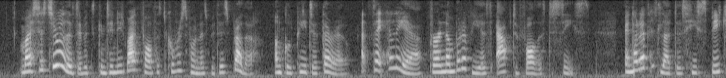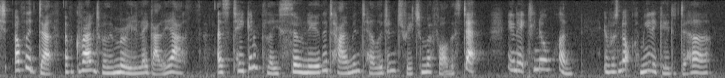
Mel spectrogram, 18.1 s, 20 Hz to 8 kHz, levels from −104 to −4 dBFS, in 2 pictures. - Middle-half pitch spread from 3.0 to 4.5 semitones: No, wide, 5.6 semitones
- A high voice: Yes, very high, 255 Hz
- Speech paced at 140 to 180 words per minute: No, average, 200 wpm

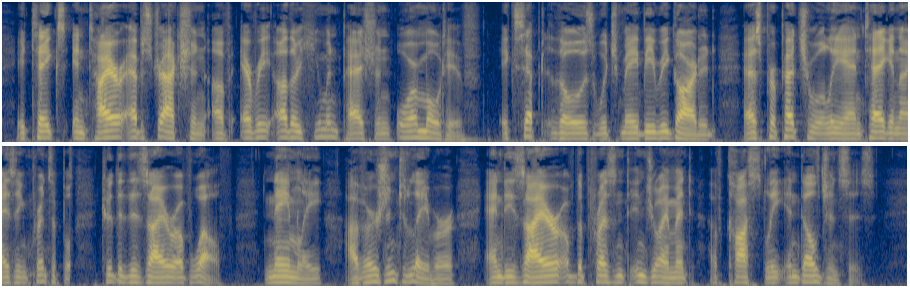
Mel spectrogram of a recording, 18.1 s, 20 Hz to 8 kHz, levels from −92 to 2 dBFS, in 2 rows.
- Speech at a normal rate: No, slow, 130 wpm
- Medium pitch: No, low, 115 Hz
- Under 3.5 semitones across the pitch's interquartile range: Yes, average, 2.9 semitones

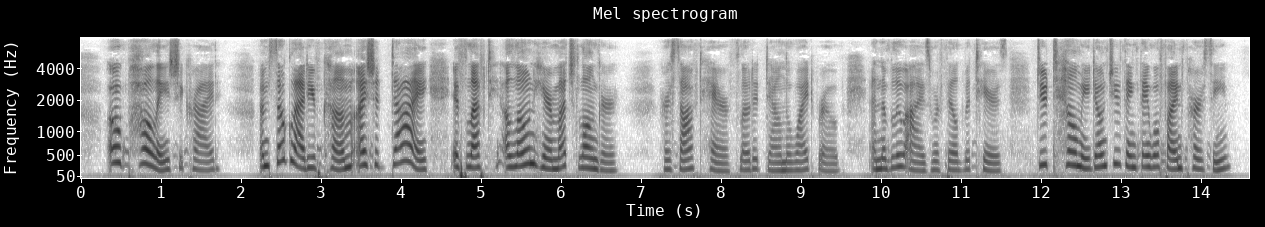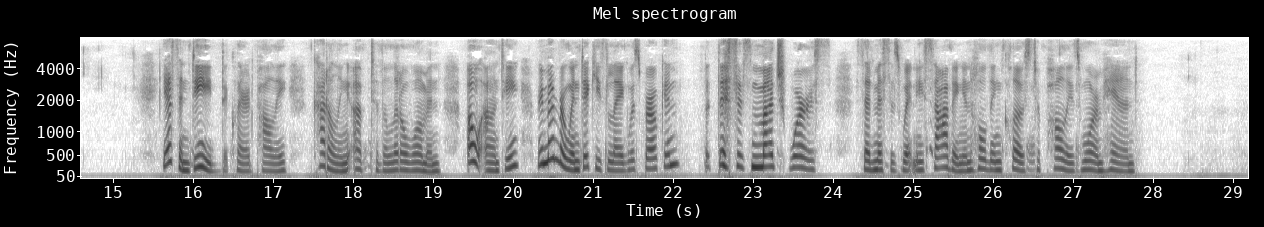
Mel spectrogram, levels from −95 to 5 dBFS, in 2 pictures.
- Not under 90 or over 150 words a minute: No, average, 160 wpm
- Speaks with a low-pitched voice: No, high, 200 Hz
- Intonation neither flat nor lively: No, wide, 5.7 semitones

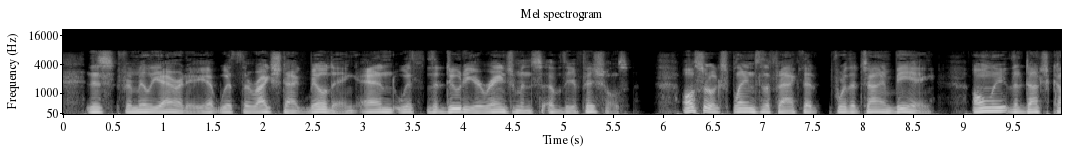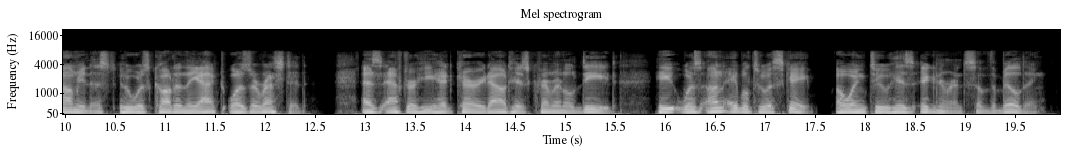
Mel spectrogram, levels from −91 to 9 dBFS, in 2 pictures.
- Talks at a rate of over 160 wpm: Yes, average, 170 wpm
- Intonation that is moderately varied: Yes, average, 3.9 semitones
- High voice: No, low, 105 Hz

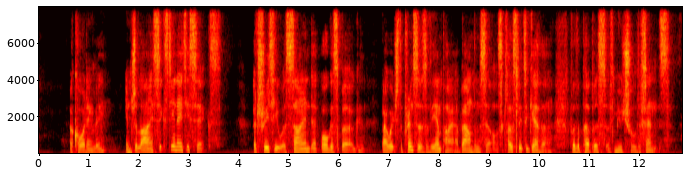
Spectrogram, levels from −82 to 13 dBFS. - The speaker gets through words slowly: Yes, slow, 125 wpm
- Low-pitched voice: Yes, low, 120 Hz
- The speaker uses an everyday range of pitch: Yes, average, 5.0 semitones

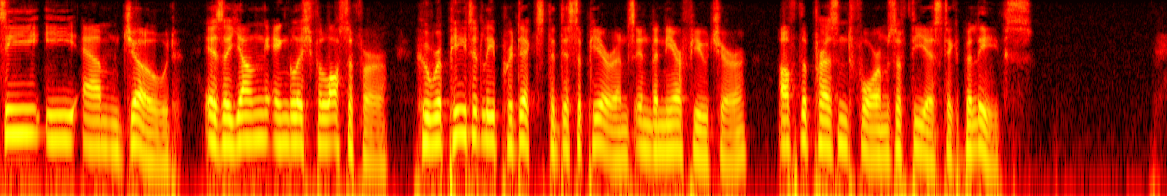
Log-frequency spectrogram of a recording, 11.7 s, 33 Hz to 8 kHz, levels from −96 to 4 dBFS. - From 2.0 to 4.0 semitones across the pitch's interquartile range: No, average, 4.8 semitones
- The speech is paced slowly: Yes, slow, 130 wpm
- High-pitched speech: No, medium, 140 Hz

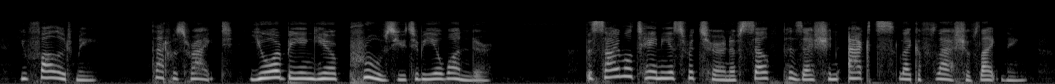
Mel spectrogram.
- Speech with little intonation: No, average, 4.6 semitones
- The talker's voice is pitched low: No, very high, 255 Hz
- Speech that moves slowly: No, average, 155 wpm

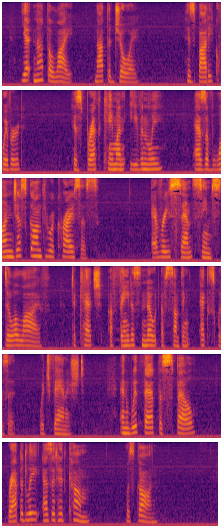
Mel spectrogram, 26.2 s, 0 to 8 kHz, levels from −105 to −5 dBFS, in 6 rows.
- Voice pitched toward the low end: No, medium, 180 Hz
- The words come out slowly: Yes, slow, 110 wpm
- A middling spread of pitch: No, narrow, 2.2 semitones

